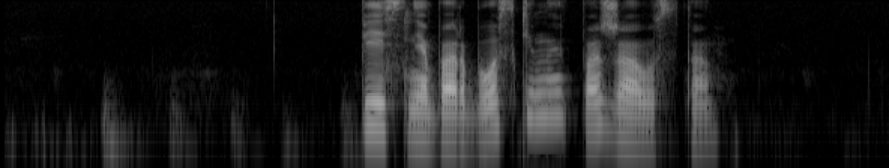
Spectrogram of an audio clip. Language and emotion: Russian, positive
